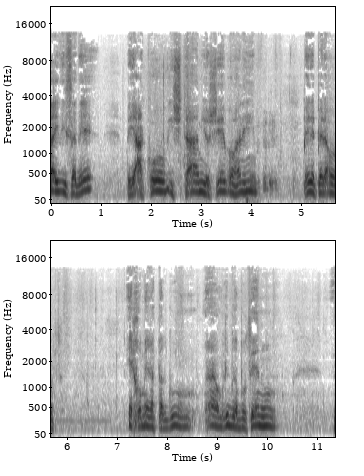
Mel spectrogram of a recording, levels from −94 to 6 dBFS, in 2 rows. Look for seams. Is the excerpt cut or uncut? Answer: uncut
